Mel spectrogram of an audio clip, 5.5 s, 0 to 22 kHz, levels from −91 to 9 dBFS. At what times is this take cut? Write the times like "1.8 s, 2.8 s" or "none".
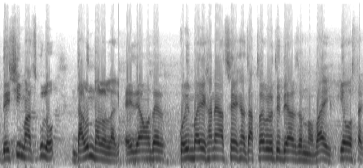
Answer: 1.8 s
